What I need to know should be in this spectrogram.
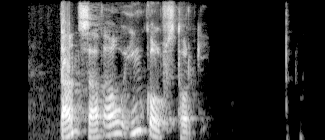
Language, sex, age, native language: Icelandic, male, 30-39, Icelandic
